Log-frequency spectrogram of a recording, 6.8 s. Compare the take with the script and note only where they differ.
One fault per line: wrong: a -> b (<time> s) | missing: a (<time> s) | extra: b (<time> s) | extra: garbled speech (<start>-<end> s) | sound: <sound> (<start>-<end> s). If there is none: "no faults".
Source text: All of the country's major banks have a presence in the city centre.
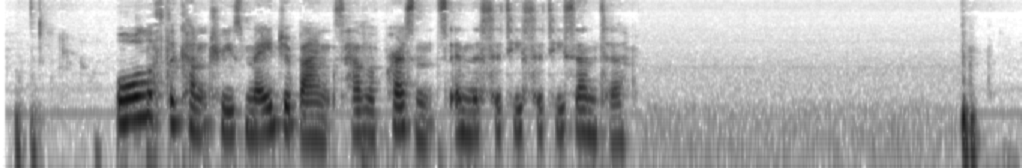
extra: city (3.5 s)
